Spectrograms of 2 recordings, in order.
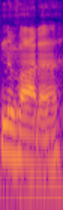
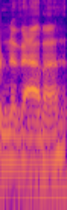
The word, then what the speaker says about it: Nevada: you creating this border War United States take Nevada or Nevada as the the white people from there will tell you it is pronounced all right so in order to hit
